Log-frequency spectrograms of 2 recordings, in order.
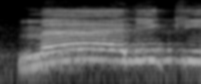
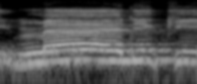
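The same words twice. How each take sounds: The two takes are said the same way.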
